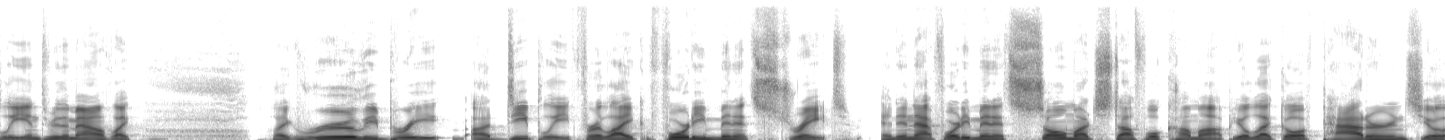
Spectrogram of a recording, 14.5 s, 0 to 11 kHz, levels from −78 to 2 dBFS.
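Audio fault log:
Throughout: wrong sample rate. The speech plays at about 0.69 times its proper speed and sits about 6.5 semitones low, so voices sound heavy, drawn out and sluggish. That ratio fits audio captured at 32 kHz but played back at 22 kHz with no conversion. On a spectrogram, harmonics and formants sit lower and everything is squeezed below about 11 kHz. The waveform looks stretched in time, with syllables and pauses noticeably longer.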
